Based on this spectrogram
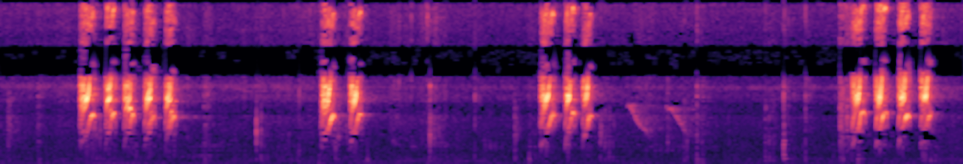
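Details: Female Crimson sunbird's lure call for drawing in males; four bursts of three to five high, clipped ticking notes at irregular intervals, with a couple of faint downslurred notes between them.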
